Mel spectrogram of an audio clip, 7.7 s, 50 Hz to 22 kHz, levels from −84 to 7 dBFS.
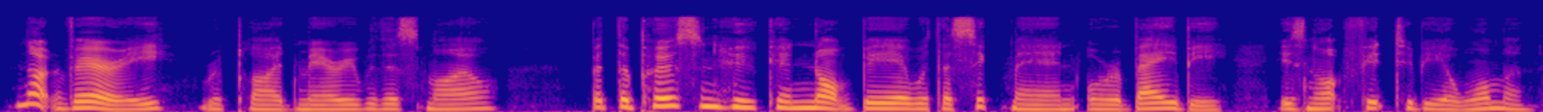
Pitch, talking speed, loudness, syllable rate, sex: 190 Hz, 220 wpm, -20 LUFS, 5.2 syllables/s, female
